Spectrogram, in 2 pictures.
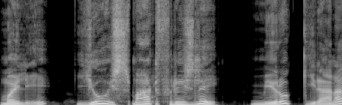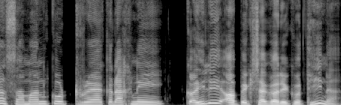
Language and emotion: Nepali, surprised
